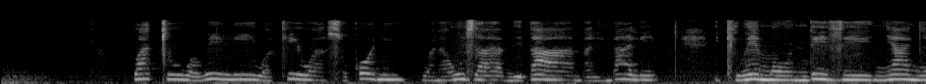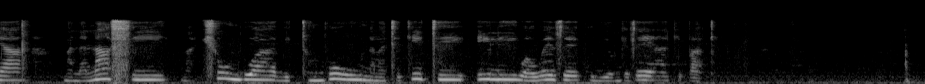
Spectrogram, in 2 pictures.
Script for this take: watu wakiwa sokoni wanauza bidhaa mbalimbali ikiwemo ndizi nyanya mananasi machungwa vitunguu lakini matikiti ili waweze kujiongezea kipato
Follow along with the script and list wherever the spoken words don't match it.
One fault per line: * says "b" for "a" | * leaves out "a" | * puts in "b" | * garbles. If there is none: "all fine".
* puts in "wawili"
* says "na" for "lakini"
